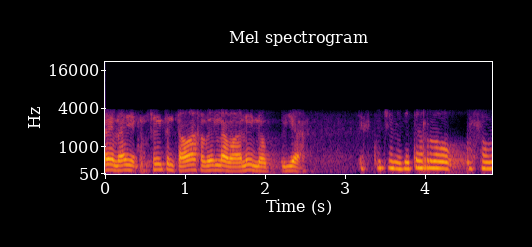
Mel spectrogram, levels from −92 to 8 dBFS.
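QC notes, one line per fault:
throughout, G.729 codec: The speech is plainly rough and slightly synthetic, confined to roughly 150 Hz to 3.6 kHz. This fits 8 kbit/s G.729A, which rebuilds each 10 ms frame from a vocal tract filter, a pitch predictor and a few pulses, discarding finer detail.
0.33–0.57 s, 2.03–2.23 s, 4.27–4.55 s, VoIP packet loss concealed by the speech codec: The sound smears into a fading buzzy tone or coloured noise as the decoder extrapolates from its last pitch and filter over missing packets. The first stretch is brief, scattered gaps of 30 ms at most. The others lose about 160 ms and 240 ms.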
